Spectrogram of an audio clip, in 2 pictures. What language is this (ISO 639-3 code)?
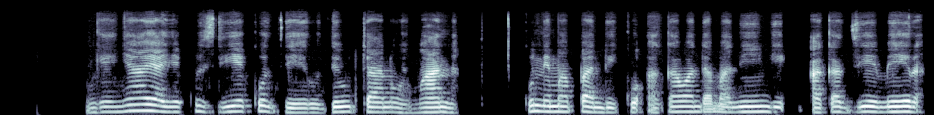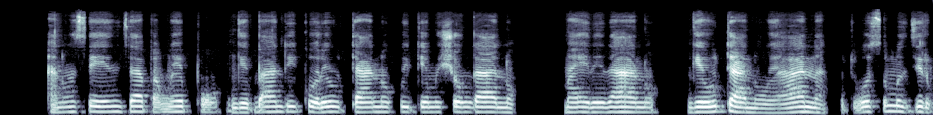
ndc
